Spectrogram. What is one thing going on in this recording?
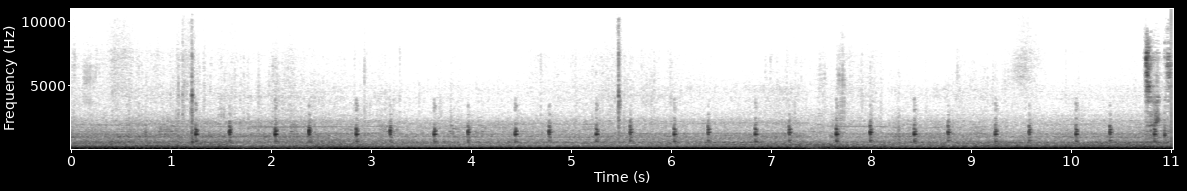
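A turn signal ticks evenly inside the cab.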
